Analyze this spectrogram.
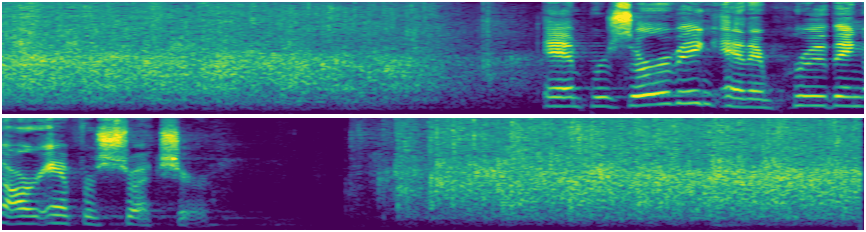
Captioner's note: applause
